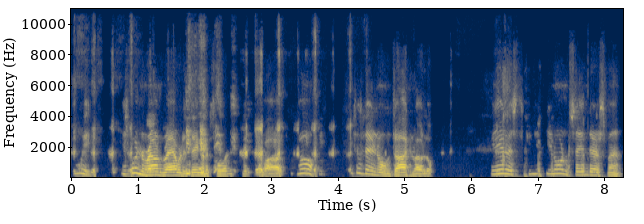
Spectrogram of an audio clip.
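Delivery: chattering put-on Southern Irish; Southern Irish accent. Bewildered rambling at Sven for laughs, Southern Irish accent. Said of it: "Southern Irish".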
